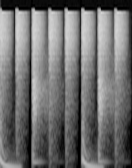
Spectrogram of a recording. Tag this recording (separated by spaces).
drum-and-bass break drum-loop loop dnb jungle breakbeat drums drum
